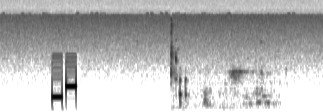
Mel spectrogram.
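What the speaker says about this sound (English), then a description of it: "I did hear a beep on the phone." Two short, clear electronic beeps of a phone conference call join in quick succession, followed by faint muffled shuffling and low indistinct sounds, in an otherwise quiet room.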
